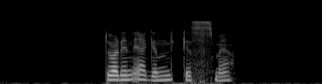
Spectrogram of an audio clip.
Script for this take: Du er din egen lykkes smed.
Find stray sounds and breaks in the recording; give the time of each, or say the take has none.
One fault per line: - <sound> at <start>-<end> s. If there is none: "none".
none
